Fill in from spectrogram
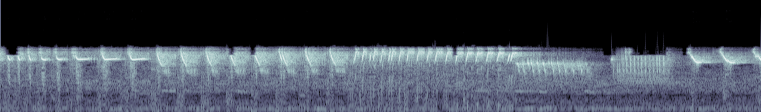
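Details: Canary singing on a training recording, with a steady series of quick downward-sweeping notes about four per second that speed into a rattling trill, then a buzzy tour and a few clear whistles.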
